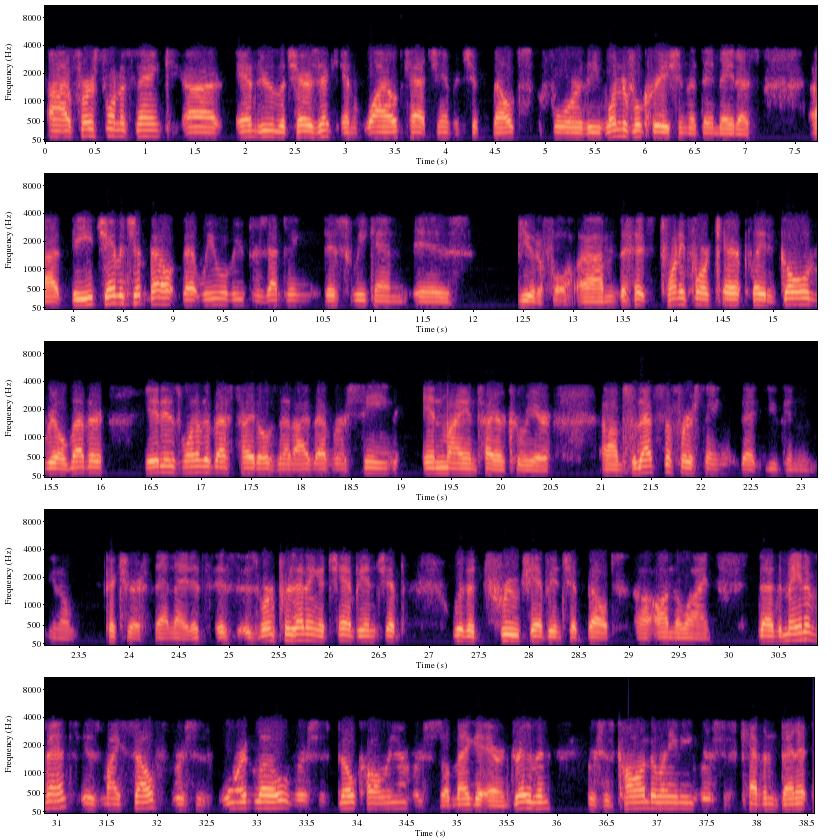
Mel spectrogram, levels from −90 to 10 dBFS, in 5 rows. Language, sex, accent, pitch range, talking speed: English, male, American, 115-140 Hz, 165 wpm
